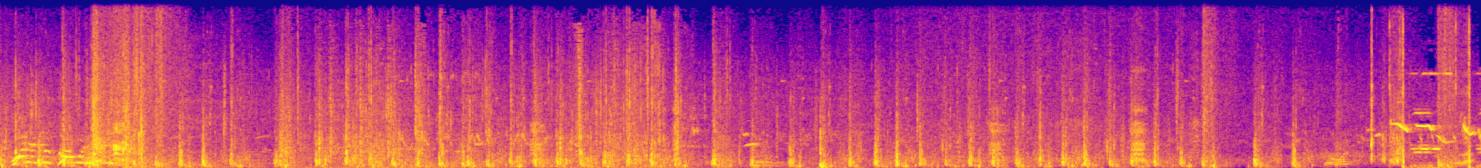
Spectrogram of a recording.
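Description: Footsteps crunch steadily on gravel and pavement.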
